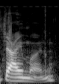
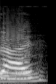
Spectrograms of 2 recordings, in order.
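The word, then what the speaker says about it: Djimon: His name is Jaimon. So hi, Jaimon? Jai. Yes, D-J-I-M-O-N. It's a Yoruba name. D-J-I-M-O-N. Jaimon. So the D is silent.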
